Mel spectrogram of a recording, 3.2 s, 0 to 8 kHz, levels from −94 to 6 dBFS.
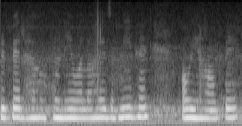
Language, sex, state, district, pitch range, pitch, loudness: Hindi, female, Punjab, Fazilka, 210-220 Hz, 210 Hz, -13 LUFS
